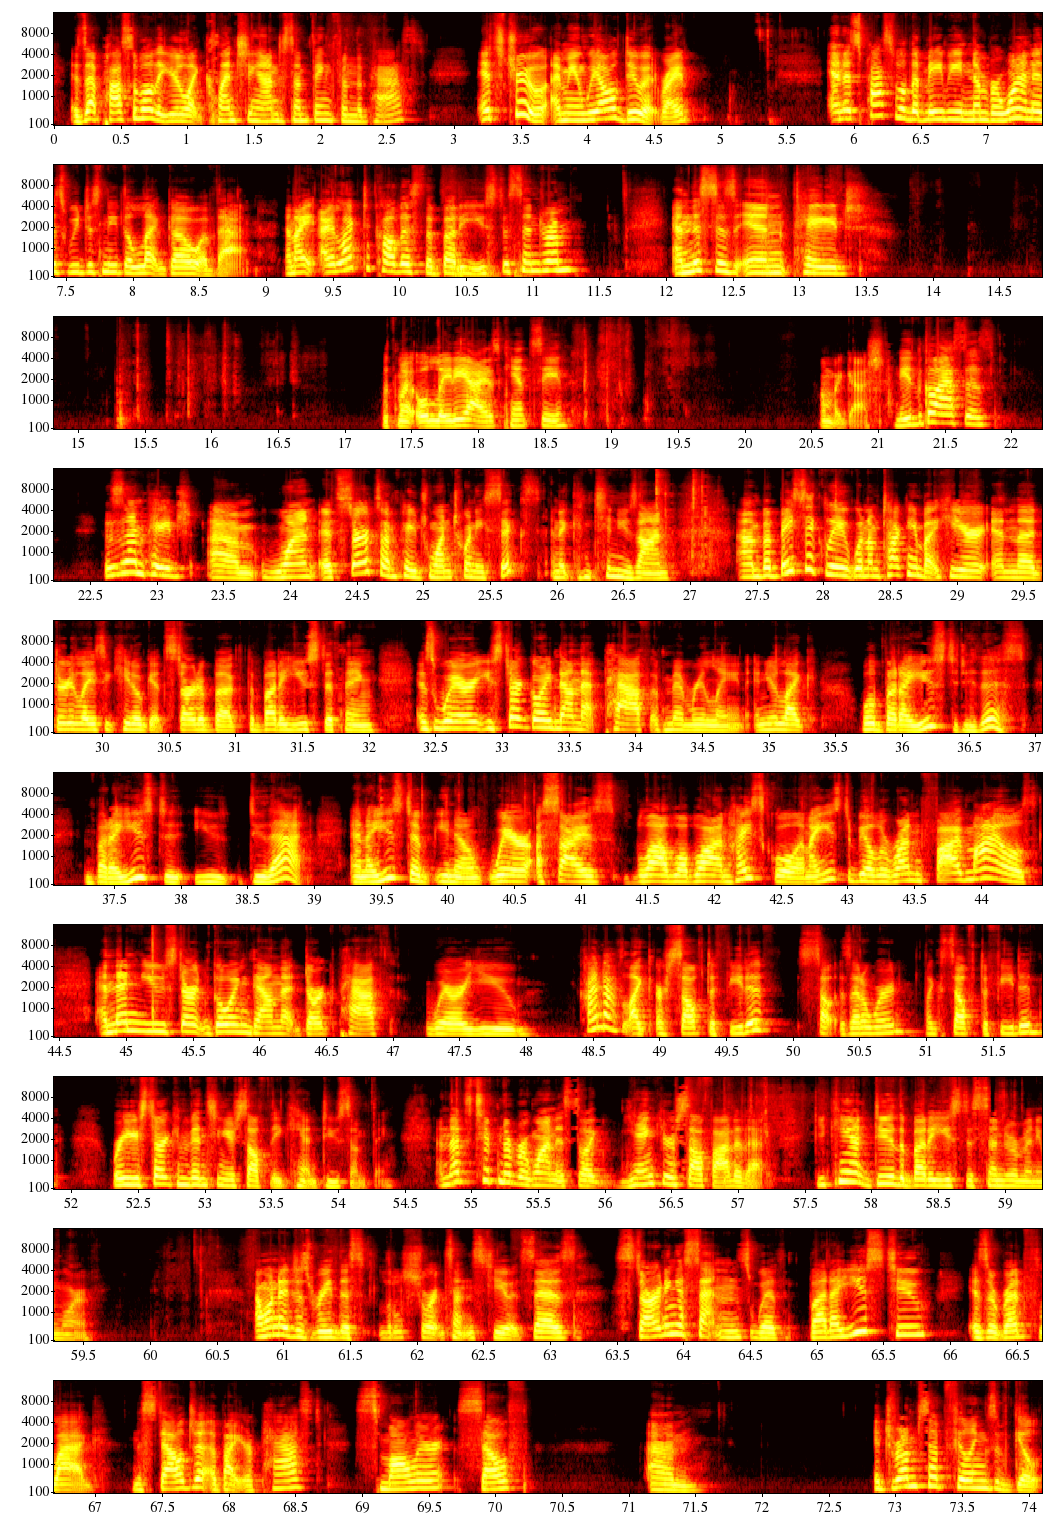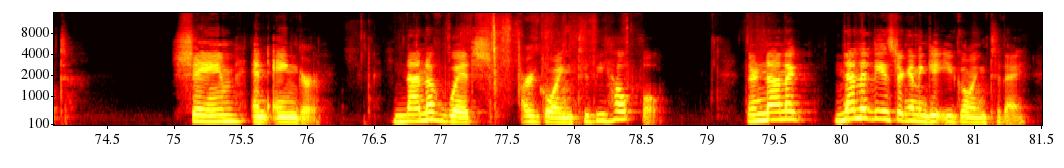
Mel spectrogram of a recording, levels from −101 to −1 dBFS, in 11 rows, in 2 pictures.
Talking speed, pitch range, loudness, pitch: 200 wpm, 175-240 Hz, -17 LUFS, 195 Hz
